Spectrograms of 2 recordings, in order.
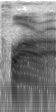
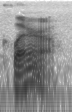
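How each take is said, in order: First: The name is said with a British pronunciation. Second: The name is said with an American pronunciation. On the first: The speaker calls it right. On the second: The speaker calls it wrong.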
